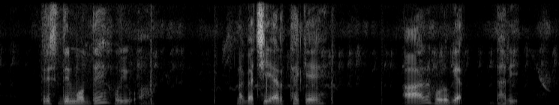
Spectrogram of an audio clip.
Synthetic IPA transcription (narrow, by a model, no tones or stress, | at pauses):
t̪ɾisd̪inmɔd̪ʱjɛɦujṵʔa̰ | naɡət͡ʃʰiʔɛɾt̪ʰɛkɛ | aɾɦuɽuɡɛt̪̚ | d̪ʱəɾḭʔ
